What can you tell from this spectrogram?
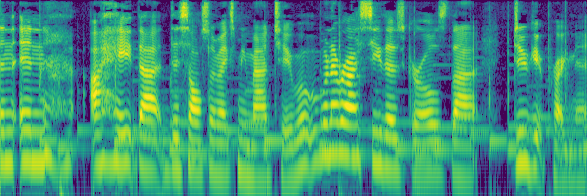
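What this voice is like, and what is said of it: Usual voice. Nothing is said of it.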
